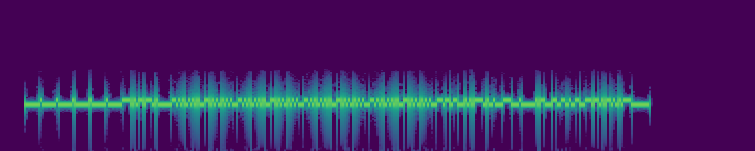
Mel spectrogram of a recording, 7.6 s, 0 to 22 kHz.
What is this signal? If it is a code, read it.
RTTY (45.45 baud, 170 Hz shift), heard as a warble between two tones, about 1360 Hz centre. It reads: RYRYRYRYRYRYRYRY CE9BIW DE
